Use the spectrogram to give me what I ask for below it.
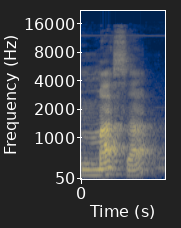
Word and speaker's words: Massa: à au législateur Moïse c'était Massa ok son nom c'est Massa c'est ok il s'appelait Massa euh c'est ça la bonne prononciation qui signifie tirer de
